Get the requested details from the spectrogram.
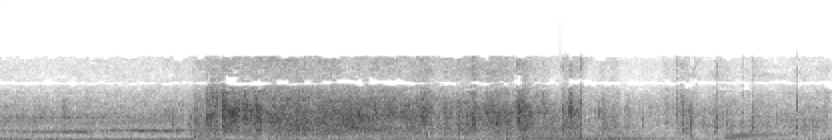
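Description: A motorcycle crashes and scrapes loudly along the road.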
